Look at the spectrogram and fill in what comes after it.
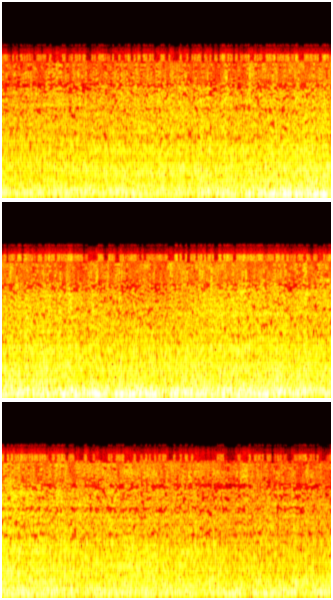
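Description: CSX double-stack container freight train rolling past close by: a steady rumble of steel wheels on the rails from the cars going by, a little louder in the middle.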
